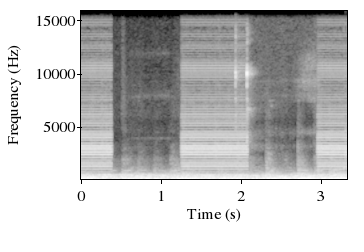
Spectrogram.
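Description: An electronic buzzer alarm drones in the Nancy Drew: The Deadly Device game, a continuous tone that cuts out twice in brief pulses against a low background hum.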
